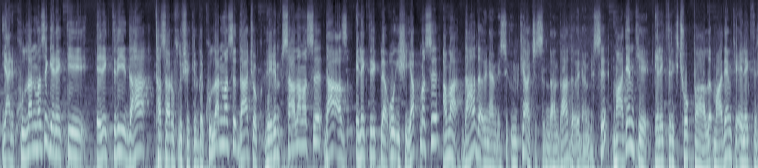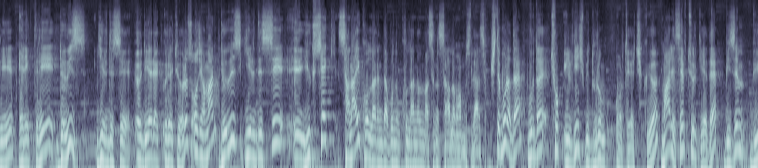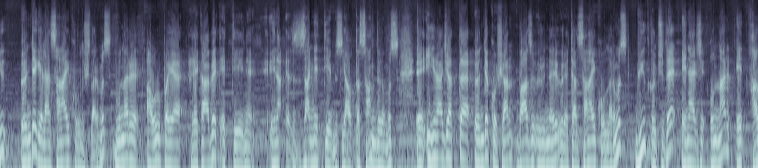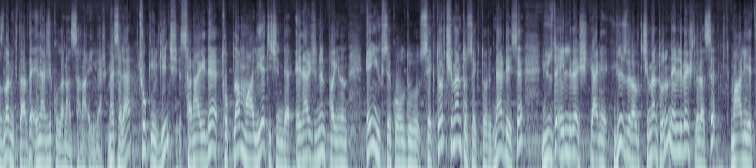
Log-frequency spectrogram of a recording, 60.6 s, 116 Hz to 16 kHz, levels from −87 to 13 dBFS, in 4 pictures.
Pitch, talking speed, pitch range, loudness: 135 Hz, 115 wpm, 120-160 Hz, -11 LUFS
